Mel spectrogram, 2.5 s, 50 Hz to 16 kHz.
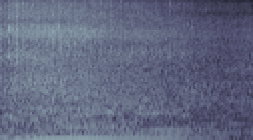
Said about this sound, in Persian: بالاخره پس از 15 دقیقه انتظار، پیکانی قهوه‌ای جلوی پای او ترمز زد.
